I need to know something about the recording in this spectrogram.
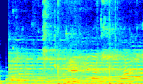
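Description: Live basketball game sound in a sports hall: the ball bouncing on the hardwood court amid players' voices.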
